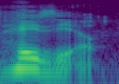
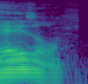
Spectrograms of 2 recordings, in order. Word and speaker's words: Haziel: I'm going to go with Haziel. – Could just be Hazel. – No, it's, you got to always pronounce the E-L.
